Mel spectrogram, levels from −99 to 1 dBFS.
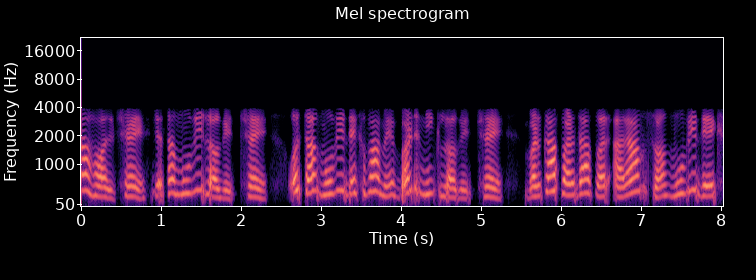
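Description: Codec 2 vocoder damage runs through the whole speech clip, from start to finish. Rather than keeping the waveform, this low-rate digital-radio codec sends only pitch, voicing, energy and a coarse spectral envelope, and the decoder rebuilds the voice from sine waves. The heavy, robotic buzz fits a 2.4 kbit/s mode. The sound sits in a narrow line band of about 200 Hz to 3.6 kHz, with nothing above 3.8 kHz.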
